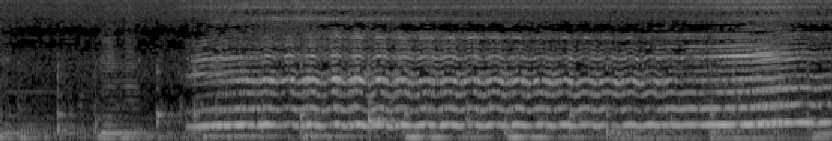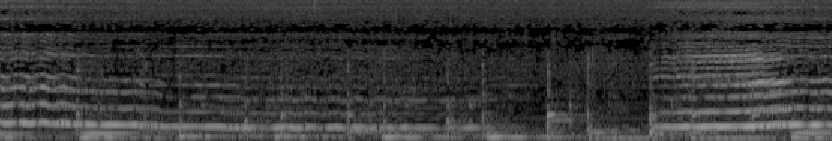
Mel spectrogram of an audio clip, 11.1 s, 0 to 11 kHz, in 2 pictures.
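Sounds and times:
soft bass and guitar backing: 0.0s - 11.0s.

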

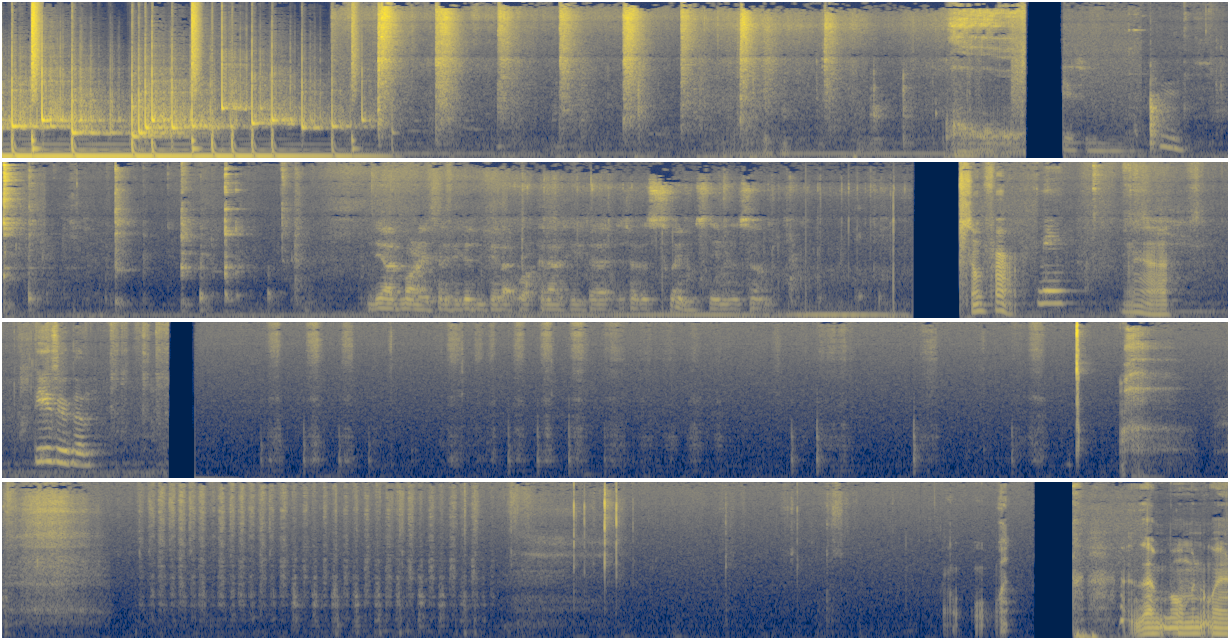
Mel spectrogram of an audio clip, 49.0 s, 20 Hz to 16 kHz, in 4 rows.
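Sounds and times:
pencil scratching on paper: 25.5s - 26.2s, 27.1s - 28.4s, 29.0s - 34.0s, 34.6s - 35.0s, 38.1s - 41.8s.

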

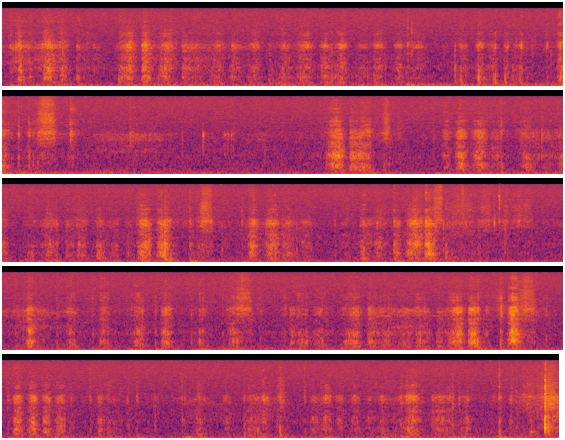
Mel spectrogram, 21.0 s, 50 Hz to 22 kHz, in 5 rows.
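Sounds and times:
pen nib scratching paper: 0.0s - 4.6s, 6.7s - 12.0s, 12.8s - 21.0s
low steady hum: 0.0s - 21.0s.

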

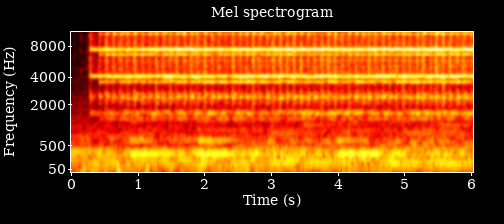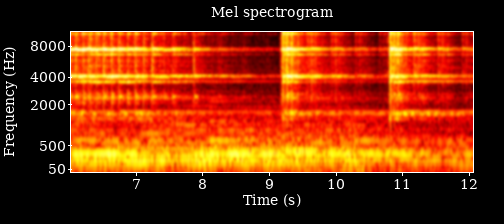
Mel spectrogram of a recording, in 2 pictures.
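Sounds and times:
hand bells jingling: 0.4s - 8.6s, 9.2s - 12.0s.

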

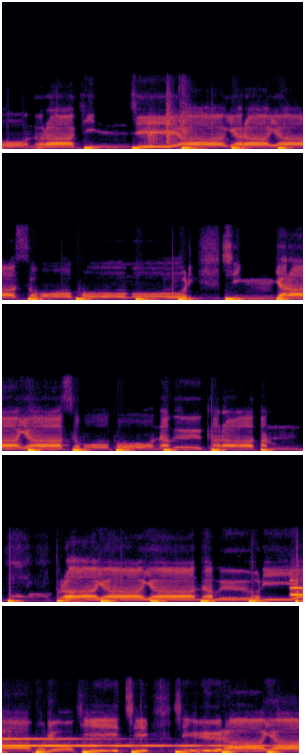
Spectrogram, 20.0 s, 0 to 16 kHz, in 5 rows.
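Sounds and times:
man chanting: 0.0s - 20.0s
wooden drum knocks: 1.9s - 2.6s.

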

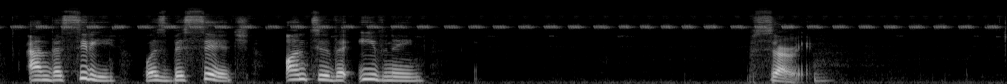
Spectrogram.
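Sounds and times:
insect chirping: 0.0s - 10.0s.

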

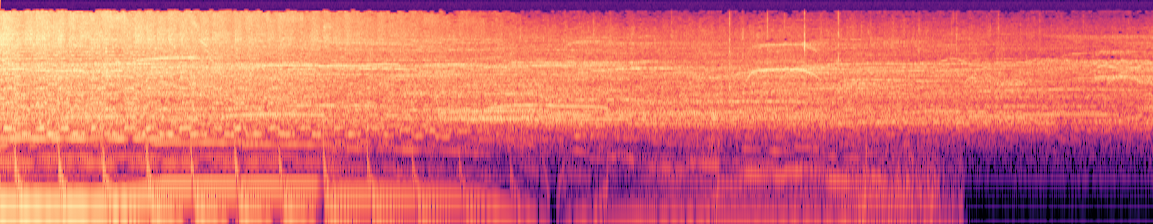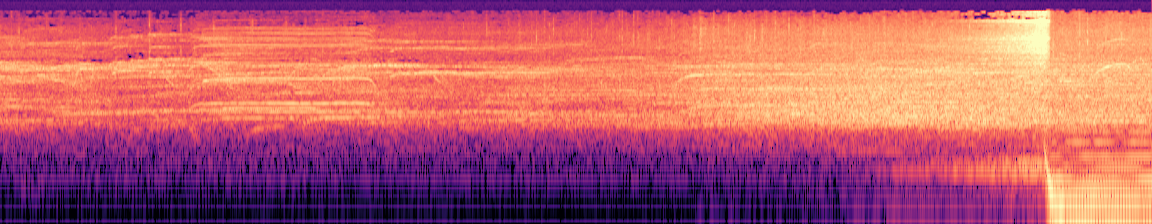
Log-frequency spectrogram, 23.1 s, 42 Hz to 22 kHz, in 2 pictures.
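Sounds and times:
high synth sounds with gliding pitches: 0.0s - 5.0s
techno kick and bass: 0.0s - 5.2s, 22.0s - 23.0s.

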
